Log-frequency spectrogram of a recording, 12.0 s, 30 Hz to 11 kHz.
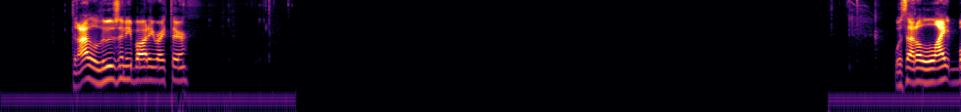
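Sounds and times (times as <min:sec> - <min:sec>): small clicks: 0:02.5 - 0:03.7.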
